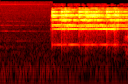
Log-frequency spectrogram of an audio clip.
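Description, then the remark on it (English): A woman rings a handbell loudly over a sleeping girl's face in a dormitory, starting abruptly after a brief quiet moment, its bright metallic clang shaken rapidly in a continuous, shimmering peal with no voices. “A woman's ringing a bell over Jane's face.”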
